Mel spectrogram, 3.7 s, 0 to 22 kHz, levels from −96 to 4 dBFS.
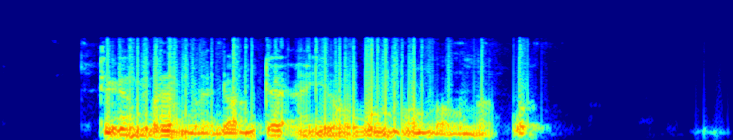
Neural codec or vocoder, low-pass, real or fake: vocoder, 22.05 kHz, 80 mel bands, WaveNeXt; 7.2 kHz; fake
